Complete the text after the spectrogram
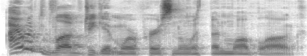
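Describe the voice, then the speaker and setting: A woman's voice: rumbling low, wildly swooping pitch, quick pace, darkish tone. A woman co-hosting a podcast, chatting casually, laughing often and trailing off with fillers. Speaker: podcast co-host. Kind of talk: casual chat.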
